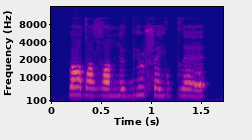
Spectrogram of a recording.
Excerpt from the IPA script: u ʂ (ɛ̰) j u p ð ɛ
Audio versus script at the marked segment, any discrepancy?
yes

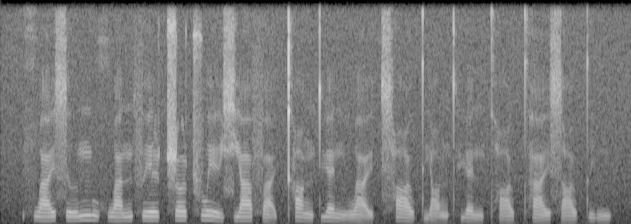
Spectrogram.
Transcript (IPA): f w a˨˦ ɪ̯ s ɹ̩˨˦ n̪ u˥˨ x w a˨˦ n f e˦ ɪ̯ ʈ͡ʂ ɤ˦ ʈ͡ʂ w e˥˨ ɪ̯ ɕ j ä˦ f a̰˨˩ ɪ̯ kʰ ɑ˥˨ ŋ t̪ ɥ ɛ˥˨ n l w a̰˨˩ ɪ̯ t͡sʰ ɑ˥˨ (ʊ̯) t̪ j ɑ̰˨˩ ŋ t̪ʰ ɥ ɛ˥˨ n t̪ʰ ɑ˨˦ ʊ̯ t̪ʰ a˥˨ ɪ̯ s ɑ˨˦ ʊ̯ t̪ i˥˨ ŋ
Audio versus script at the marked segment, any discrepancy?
no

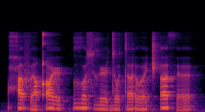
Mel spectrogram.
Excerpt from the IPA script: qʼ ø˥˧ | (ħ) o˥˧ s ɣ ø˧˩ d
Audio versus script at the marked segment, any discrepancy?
yes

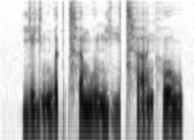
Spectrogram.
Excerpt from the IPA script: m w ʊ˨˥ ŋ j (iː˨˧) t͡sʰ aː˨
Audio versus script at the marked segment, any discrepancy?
no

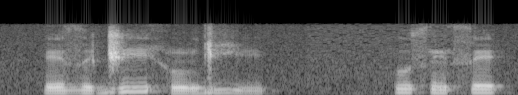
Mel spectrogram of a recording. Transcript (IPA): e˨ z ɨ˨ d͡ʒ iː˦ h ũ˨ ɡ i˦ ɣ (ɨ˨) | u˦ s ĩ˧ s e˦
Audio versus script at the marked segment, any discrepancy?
yes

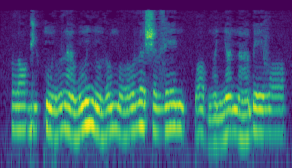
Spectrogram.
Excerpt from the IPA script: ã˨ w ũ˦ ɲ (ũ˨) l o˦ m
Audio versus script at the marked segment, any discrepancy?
no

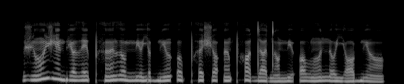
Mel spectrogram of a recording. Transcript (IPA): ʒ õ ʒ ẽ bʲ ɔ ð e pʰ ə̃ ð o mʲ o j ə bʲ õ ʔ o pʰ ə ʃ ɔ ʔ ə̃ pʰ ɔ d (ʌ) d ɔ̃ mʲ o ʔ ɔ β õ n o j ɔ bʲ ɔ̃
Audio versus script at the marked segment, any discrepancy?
no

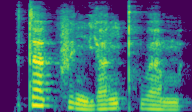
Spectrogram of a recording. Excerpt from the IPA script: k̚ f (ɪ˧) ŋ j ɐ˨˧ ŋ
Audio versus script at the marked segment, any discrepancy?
yes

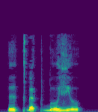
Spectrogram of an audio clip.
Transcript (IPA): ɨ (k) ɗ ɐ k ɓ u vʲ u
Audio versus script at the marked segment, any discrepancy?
no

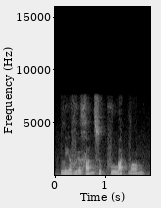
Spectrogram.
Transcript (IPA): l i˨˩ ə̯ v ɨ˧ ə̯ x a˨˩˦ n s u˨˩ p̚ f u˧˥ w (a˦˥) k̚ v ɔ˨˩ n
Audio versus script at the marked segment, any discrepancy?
yes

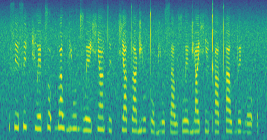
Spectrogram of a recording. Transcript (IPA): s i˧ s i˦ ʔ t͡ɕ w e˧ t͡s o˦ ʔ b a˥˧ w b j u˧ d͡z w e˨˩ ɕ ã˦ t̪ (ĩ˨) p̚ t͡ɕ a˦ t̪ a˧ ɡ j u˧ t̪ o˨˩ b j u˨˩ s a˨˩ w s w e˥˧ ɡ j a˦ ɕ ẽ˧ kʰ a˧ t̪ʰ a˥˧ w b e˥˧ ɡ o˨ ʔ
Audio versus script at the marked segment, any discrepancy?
yes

